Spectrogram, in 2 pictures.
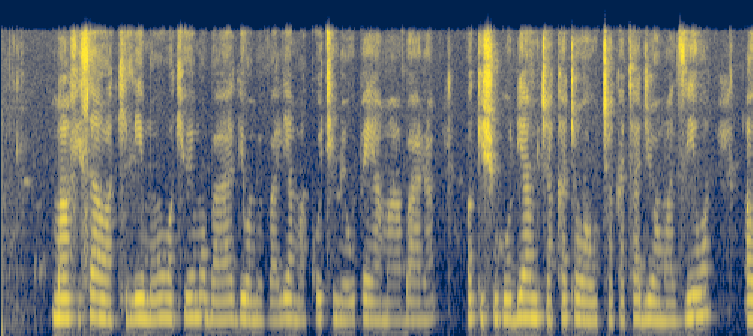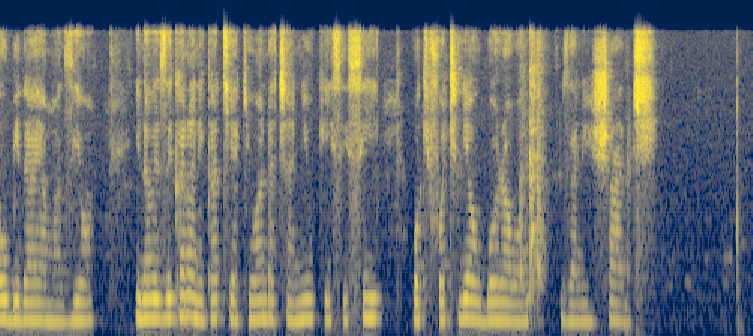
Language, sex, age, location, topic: Swahili, female, 25-35, Kisii, agriculture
